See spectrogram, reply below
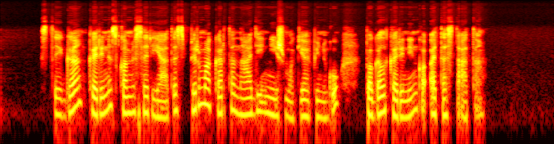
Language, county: Lithuanian, Vilnius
